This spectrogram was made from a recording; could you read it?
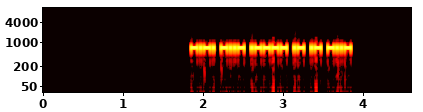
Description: Morse code, heard as a keyed tone, about 43 wpm, 700 Hz. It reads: CX1AAX
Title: DXCC-100 Call Signs - 6 Characters - Repeated 3x - 45wpm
